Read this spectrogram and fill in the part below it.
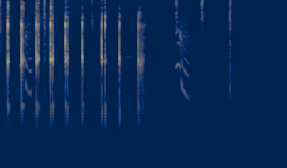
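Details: Grey francolin, or teetar, uttering a rapid series of loud clipped notes, about nine in a second and a half, followed by one slurred descending note and a click.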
